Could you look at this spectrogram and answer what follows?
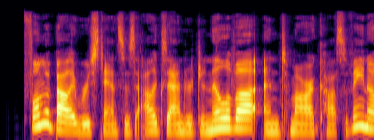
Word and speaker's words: Danilova: and her own work alexandra danilova or danilova i've also heard it pronounced i guess i'm going to say it danilova from now on because i heard someone who knows things say it that way alexandra danilova danced with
